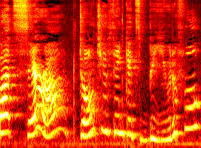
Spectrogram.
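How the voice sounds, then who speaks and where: A woman's put-on character voice, extremely high in pitch, with very wide pitch swings at a fairly slow pace. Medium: read story. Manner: earnest, determined.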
